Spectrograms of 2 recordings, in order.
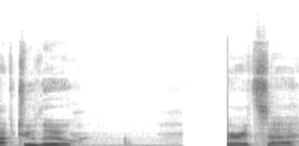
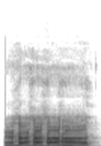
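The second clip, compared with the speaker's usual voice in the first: loud booming villain laugh; barbarian laugh; 2 semitones higher, 11 dB louder than usual. Pretend. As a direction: laugh like a gloating warlord. Villain laugh while playing.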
